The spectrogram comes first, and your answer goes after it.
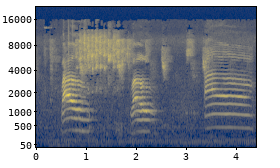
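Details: Calling kitten, hungry, gives three meows: two short bent cries that rise and drop, then a longer steady, clear meow held at one pitch.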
